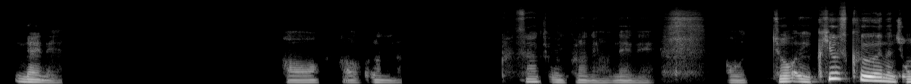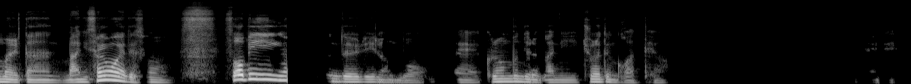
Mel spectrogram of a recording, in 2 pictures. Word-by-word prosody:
네네. 105 -9 -4 2.2
어. 100 +1 -8 0.2
아 95 0 -13
그러네요. 100 -4 -10 1.0
그 - - -24
생각해보니 115 -6 -10
그러네요. 90 -3 -12
네네. 90 -1 -13 0.8
어 95 0 -9 0.3
저 135 +1 +1
이 120 -3 -2
키오스크는 185 - +6
정말 120 -2 0
일단 105 -2 -4
많이 105 +2 -2
사용하게 190 - +6
돼서 105 -3 -7 0.5
서빙하는 225 -3 +5 0.4
분들이랑 120 -5 -4
뭐 95 -1 -14 0.3
예 100 -2 -12
그런 130 +1 -2
분들은 120 -6 -2
많이 105 -1 -9
줄어든 120 0 -3
것 100 - -15
같아요. 90 0 -17 1.9
네네. - - -30
105 Hz, 215 characters per minute, -21 LUFS, 95-125 Hz, 2.2 s, 키오스크는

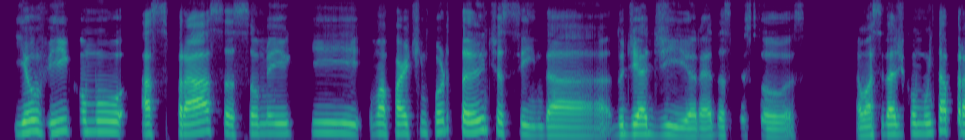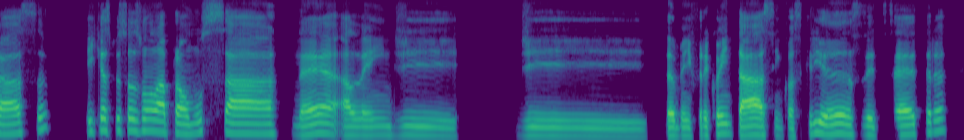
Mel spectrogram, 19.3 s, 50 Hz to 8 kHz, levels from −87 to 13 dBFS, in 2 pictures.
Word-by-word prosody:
E 160 +2 -2
eu 185 +2 +4
vi 180 +4 -3
como 180 -1 -1
as 155 0 0
praças 160 0 +3
são 155 +2 -4
meio 155 0 -4 0.2
que 165 -2 -3
uma 155 +1 +1
parte 155 +1 0
importante, 180 +2 0
assim, 145 -5 -6
da 130 -1 -2
do 145 +2 -4
dia 150 +1 +4
a - - +4
dia, 130 -4 -2
né, 120 +1 -1
das 130 -1 -8
pessoas. 115 -3 -6 0.5
É - - -4
uma 130 +2 +2
cidade 150 +2 +1
com 160 - -3
muita 165 +5 0
praça, 165 +6 0 0.4
e 180 - -6
que 205 - 0
as 200 - 0
pessoas 200 -1 -2
vão 195 0 +1
lá 180 -2 +6
para 170 -3 +2
almoçar, 155 -1 +2
né, 150 +4 +3
além 130 0 -2
de 130 -2 -8 0.6
de 120 -3 -7 0.2
também 125 0 +2
frequentar, 135 +1 +5
assim, 130 -1 -4
com 120 - -5
as 115 - -8
crianças, 155 -2 +2
etcétera, 145 +8 0
150 Hz, 145 wpm, -24 LUFS, 130-165 Hz, 0.6 s, lá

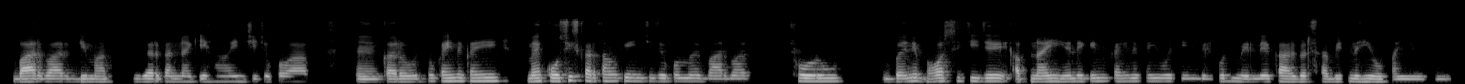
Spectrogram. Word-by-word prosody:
बार-बार 135 +1 +4
दिमाग 130 -1 -2 0.4
घर 135 - +3
करना 130 -1 -2
कि 130 +2 -2
हाँ, 130 0 -9
इन 130 0 -3
चीज़ों 130 0 -5
को 130 - -2
आप 125 0 -2 0.5
अ, 125 - 0 0.2
करो 130 0 +2
तो 145 - -1
कहीं 150 +1 +2
न 155 0 +2
कहीं 155 +1 +2 0.3
मैं 145 +1 +4
कोशिश 150 +5 +4
करता 160 -3 +1
हूँ 155 0 +1
कि 155 0 0
इन 150 0 -2
चीज़ों 145 -1 -1
को 145 0 -2
मैं 145 -1 0
बार-बार 135 0 -3 0.4
छोड़ूँ। 145 0 +4 0.5
मैंने 140 +3 +3
बहुत 145 +1 0
सी 155 - -7
चीज़ें 150 -1 +2
अपनाई 135 +1 +1
हैं 135 - +3
लेकिन 145 +1 -1
कहीं 145 -1 -4
न 145 - +1
कहीं 145 0 -3
वो 145 0 +1
चीज़ 140 -1 -6
बिल्कुल 135 +1 -3
मेरे 135 -1 +1
लिए 135 0 +4
कारगर 130 0 +3
साबित 130 0 -3
नहीं 135 -1 +2
हो 125 - +3
पाई 125 - -1
है 125 0 -1
इतनी। 125 0 -10
140 Hz, 200 wpm, -26 LUFS, 130-145 Hz, 0.5 s, बार-बार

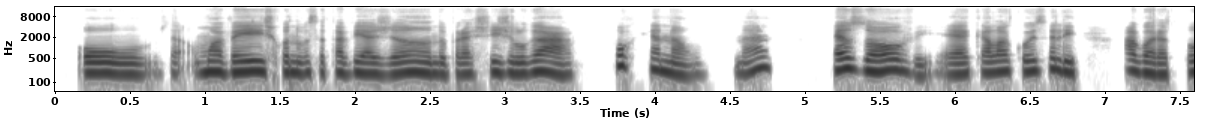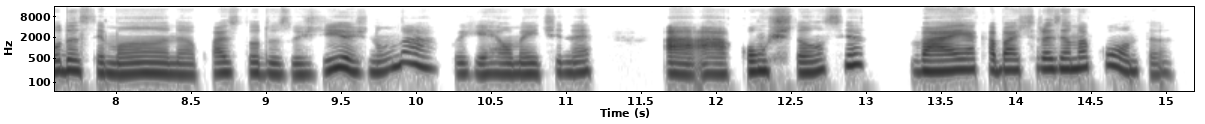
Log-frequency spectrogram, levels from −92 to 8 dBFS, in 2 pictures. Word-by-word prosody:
Ou, 185 -2 +2
sei 185 - -11
lá, - - -22
uma 205 +2 +2
vez 205 +1 +3
quando 195 -1 -1
você 190 +1 -7
está 195 +1 -4
viajando 185 0 +1
pra 175 +1 -4
X 190 +2 -4
lugar, 185 -2 +2 0.3
por 305 -2 +1
que 240 - 0
não, 170 -4 -1 0.2
né. 215 +9 -2 0.4
Resolve, 220 -7 +3
é 175 -1 -2
aquela 195 +3 -1
coisa 215 0 -3
ali. 200 -5 +1 0.3
Agora, 195 -6 0
toda 215 +2 +2
semana, 185 -2 0
quase 190 +1 -2
todos 180 -2 -4
os 175 0 -4
dias, 225 +1 +3
não 205 +7 -1
dá, 315 -5 0
porque 180 -1 -5
realmente, 180 +1 -2
né, 190 +2 -2 0.5
a 175 -1 +3
a - - -4
constância 215 +9 +1 0.3
vai 215 +2 +6
acabar 230 -1 +1
te - - -18
trazendo 245 0 +3
a 270 - 0
conta. 210 - -2
195 Hz, 165 wpm, -23 LUFS, 180-215 Hz, 0.5 s, vai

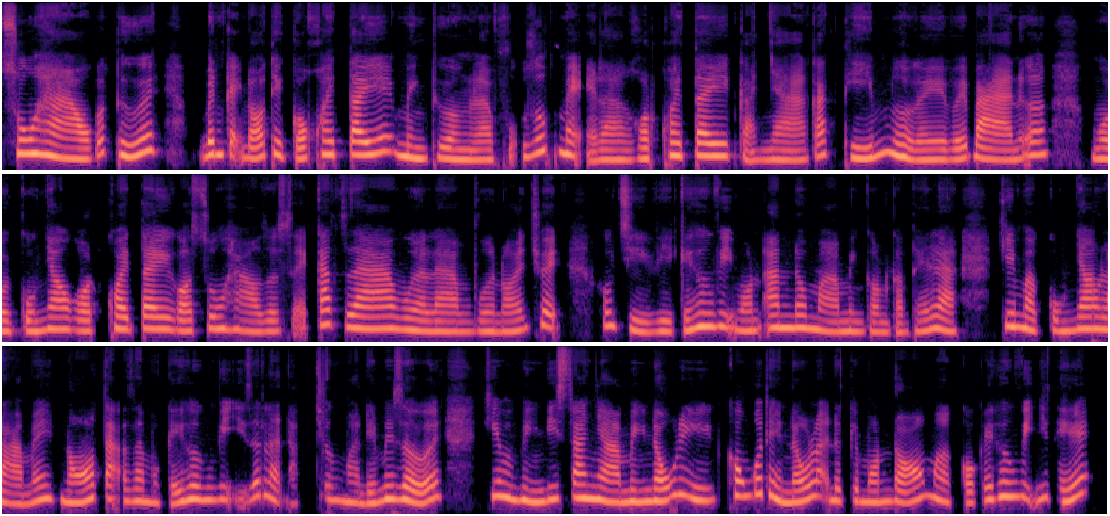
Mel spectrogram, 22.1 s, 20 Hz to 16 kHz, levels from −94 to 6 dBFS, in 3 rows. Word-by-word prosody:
su 290 0 +4
hào 220 -9 +5
các 275 - -4
thứ 255 -1 +4
ấy, 335 +3 +2 0.3
bên 265 +3 +4
cạnh 255 -5 -4
đó 200 +1 +2
thì 270 +3 0
có 200 -4 0
khoai 270 +5 +1
tây 270 0 +4
ấy. 320 +2 -1
Mình 230 -7 +3
thường 195 -4 0
là 180 0 -1
phụ 180 - -13
giúp 300 +9 -1
mẹ 275 -4 +2
là 180 0 -1
gọt 195 0 0
khoai 255 -1 +3
tây, 245 -1 +4
cả 180 - -5
nhà 175 0 -4
các 250 +6 -3
thím, 220 +7 +1
rồi 185 -8 +2
với 190 +3 -1
bà 190 -6 +1
nữa, 265 +8 -1 0.3
ngồi 195 -3 0
cùng 190 -1 -2
nhau 225 0 +1
gọt 195 -2 -2
khoai 230 -2 +2
tây, 230 0 +1
gọt 195 -1 0
su 235 +1 -1
hào 195 -5 -4
rồi 190 +1 -5
sẽ - - -11
cắt 310 0 -2
ra 235 -2 +3
vừa 210 -3 0
làm 185 -1 -3
vừa 185 0 -4
nói 185 +2 -4
chuyện. 270 -4 -3 0.2
Không 285 0 -4
chỉ 205 -8 -3
vì 185 0 -3
cái 210 +4 0
hương 275 0 +5
vị 270 -2 -2
món 200 0 -3
ăn 245 +1 +1
đâu, 250 0 +2
mà 205 -6 -1
mình 185 0 -4
còn 180 -2 -6
cảm 170 0 -8
thấy 190 +3 -4
là 220 -5 +1 0.3
khi 275 0 +1
mà 230 -5 +2
cùng 195 0 -5
nhau 235 0 +2
làm 185 -5 -1
ấy 260 +3 +1
nó 210 +3 +2
tạo 275 - -2
ra 225 - 0
một 205 -2 -3
cái 185 - -2
hương 245 +1 +2
vị 255 +1 -8
rất 305 - -2
là 270 -6 -2
đặc 180 -2 -19
trưng, 250 -3 -5
mà 210 -2 -2
đến 190 +1 -1
bây 265 - +4
giờ 245 -7 +4
ấy 265 - +1 0.3
khi 315 - 0
mà 295 - +4
mình 235 -4 +2
đi 255 +3 0
xa 285 +1 +2
nhà 245 -6 +4
mình 215 +1 +2
nấu 230 +6 +3
thì 240 -4 0
không 320 -1 +1
có 360 - +1
thể 305 -7 +2
nấu 215 +3 +2
lại 310 -2 -2
được 235 - -1
cái 225 - -5
món 215 +1 -1
đó 220 +4 +2
mà 270 -7 -2
có 195 - -3
cái 245 +6 -2
hương 310 0 +3
vị 290 - -4
như 255 +4 -6
thế. 265 +11 +1
225 Hz, 300 wpm, -23 LUFS, 195-260 Hz, 0.3 s, hào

